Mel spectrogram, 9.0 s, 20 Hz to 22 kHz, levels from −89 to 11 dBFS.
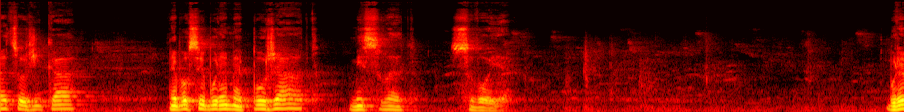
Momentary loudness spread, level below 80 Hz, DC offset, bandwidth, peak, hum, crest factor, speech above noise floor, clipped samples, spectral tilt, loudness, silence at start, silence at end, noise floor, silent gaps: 20 LU; -56 dBFS; under 0.1%; over 20 kHz; -4 dBFS; none; 22 dB; 35 dB; under 0.1%; -6 dB/octave; -23 LUFS; 0 s; 0 s; -57 dBFS; none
